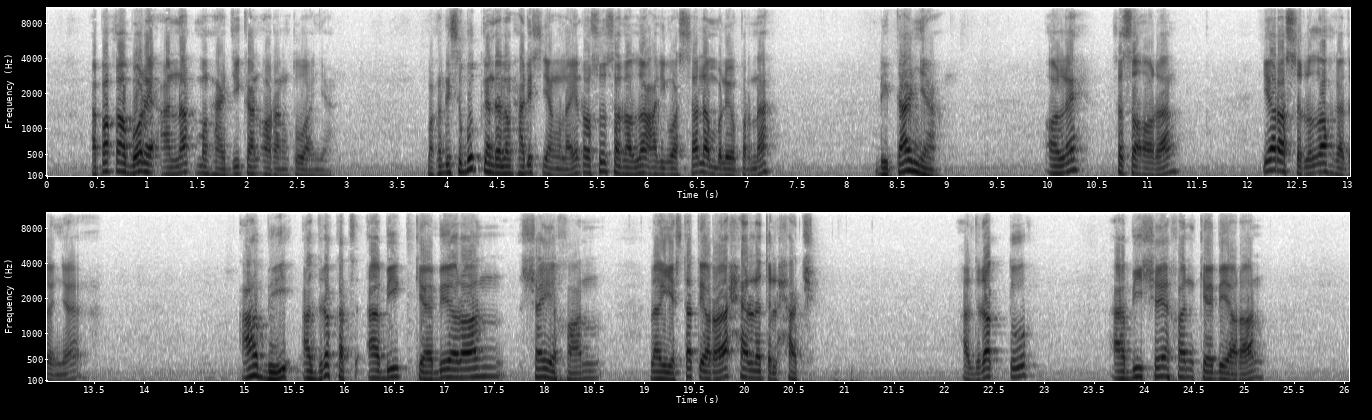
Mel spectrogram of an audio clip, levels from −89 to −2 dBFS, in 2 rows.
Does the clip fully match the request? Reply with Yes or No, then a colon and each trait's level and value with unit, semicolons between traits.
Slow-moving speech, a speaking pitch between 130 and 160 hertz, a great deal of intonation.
Yes: slow, 80 wpm; medium, 140 Hz; wide, 6.0 semitones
